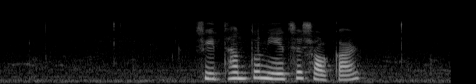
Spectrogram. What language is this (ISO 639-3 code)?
ben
